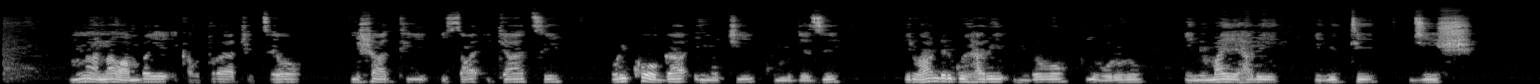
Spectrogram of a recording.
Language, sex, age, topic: Kinyarwanda, male, 18-24, health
